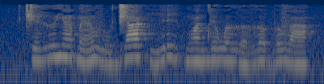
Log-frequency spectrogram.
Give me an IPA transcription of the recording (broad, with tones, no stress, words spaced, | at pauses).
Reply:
t͡ʃe˧ɣɨ˦ jɛ̃˦ɓɛ̃˨˦ vu˨ d͡ʒaː˦kiː˨˦ɾiː˧ ɡʷã˧ de˦ wə˧ɣə˨ ɣə˦˨bə˦va˧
